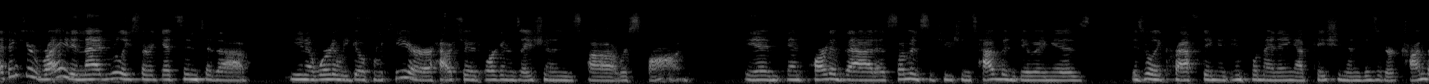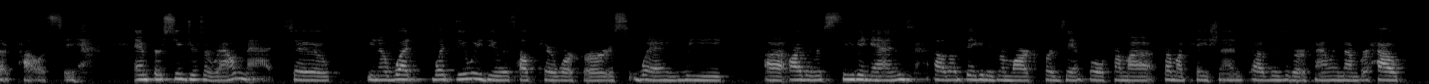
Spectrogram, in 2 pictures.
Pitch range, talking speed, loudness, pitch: 190-220 Hz, 185 wpm, -36 LUFS, 205 Hz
